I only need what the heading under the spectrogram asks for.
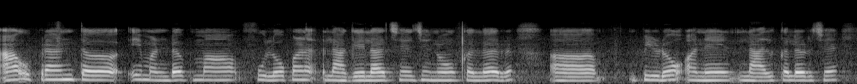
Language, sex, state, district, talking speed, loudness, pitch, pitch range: Gujarati, female, Gujarat, Valsad, 110 wpm, -17 LUFS, 195 Hz, 190-205 Hz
